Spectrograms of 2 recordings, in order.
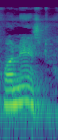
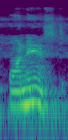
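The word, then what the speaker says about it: honest: আমরা উচ্চারণ করি না আমরা উচ্চারণ করি ও থেকে অনেস্ট অনেস্ট ও যেহেতু ও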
